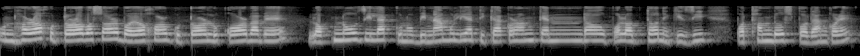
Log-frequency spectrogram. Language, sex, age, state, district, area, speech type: Assamese, female, 30-45, Assam, Biswanath, rural, read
